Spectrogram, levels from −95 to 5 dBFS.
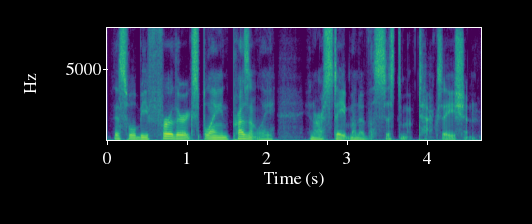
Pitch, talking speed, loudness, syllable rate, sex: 120 Hz, 180 wpm, -19 LUFS, 6.0 syllables/s, male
